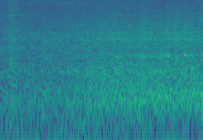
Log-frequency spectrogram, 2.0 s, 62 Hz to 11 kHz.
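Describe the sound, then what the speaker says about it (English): A train pulls out of a station in the railway game Transport Fever 2, on a UK mainline: a steady, fairly loud rolling rumble that slowly builds as it gathers speed, with no voices. "This train is now leaving the station."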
